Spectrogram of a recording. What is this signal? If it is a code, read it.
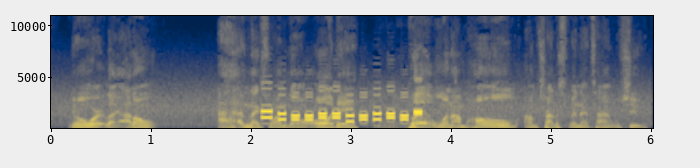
Multi-frequency trunk signalling (R1, as on North American trunks), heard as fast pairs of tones, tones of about 70 ms, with speech in English. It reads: KP 8559945895 ST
